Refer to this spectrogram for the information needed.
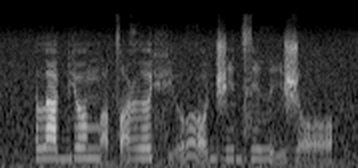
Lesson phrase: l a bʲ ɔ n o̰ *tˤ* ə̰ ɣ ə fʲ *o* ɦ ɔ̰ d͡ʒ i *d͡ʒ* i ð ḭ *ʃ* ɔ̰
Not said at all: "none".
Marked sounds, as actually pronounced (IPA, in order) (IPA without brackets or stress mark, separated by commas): tˤ, o̰, d͡z, ʒ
